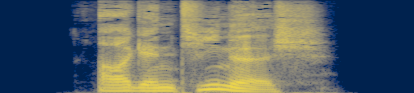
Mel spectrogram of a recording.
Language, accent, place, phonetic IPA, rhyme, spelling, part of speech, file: German, Germany, Berlin, [aʁɡɛnˈtiːnɪʃ], -iːnɪʃ, argentinisch, adjective, De-argentinisch.ogg
- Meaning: of Argentina; Argentinian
